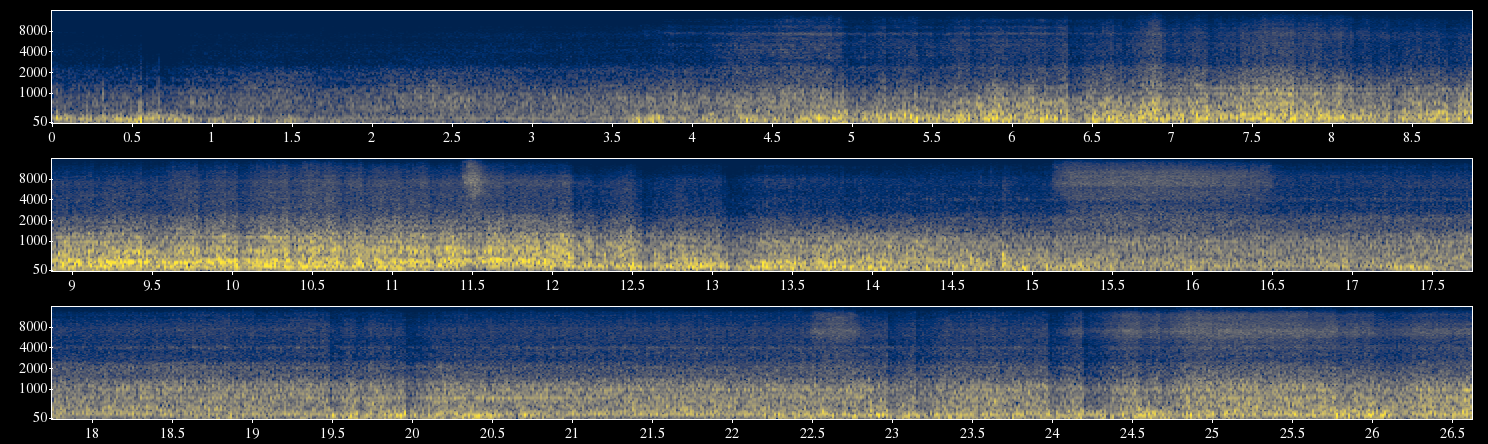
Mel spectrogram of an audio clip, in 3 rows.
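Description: Irish Rail 22000 class diesel multiple units at a station: the underfloor diesel engines drone and the wheels run on the rails. The sound builds a few seconds in and is loudest near the middle, where the engine note drops. Two short bursts of high hiss come later.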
